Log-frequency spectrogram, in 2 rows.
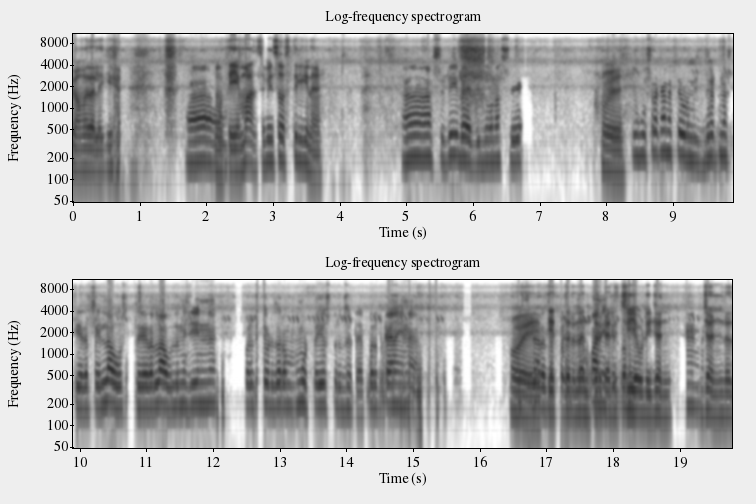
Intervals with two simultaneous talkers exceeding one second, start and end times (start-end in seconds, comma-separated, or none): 16.9-18.8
